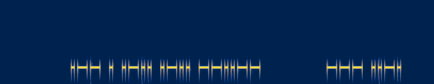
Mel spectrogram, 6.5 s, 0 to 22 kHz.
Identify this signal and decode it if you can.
Morse code, heard as a keyed tone, about 25 wpm, 700 Hz. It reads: WELL, OF
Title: 3x Word-Spacing - Sentences from Top 500 Words - 25wpm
